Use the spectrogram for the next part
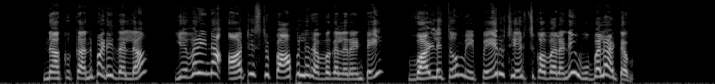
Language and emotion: Telugu, angry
